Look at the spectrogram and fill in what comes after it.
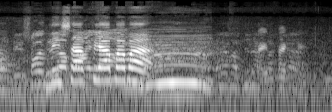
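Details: A loud, rich cattle moo lasting nearly two seconds, bright with harmonics and sliding downward at its close, then softer background voices and music.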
